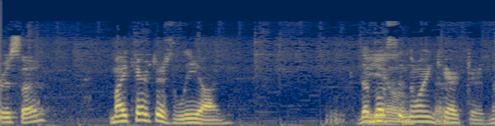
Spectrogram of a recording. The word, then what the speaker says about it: Lion: like Marty mlly so people call him lion because it's spelled that way but but you know he's French so you know it's supposed to be Leon yeah when I was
